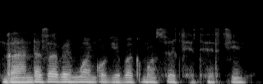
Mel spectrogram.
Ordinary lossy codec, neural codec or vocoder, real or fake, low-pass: Opus, 16 kbps; codec, 16 kHz, 8 kbps, FunCodec, trained on LibriTTS, 25 frames a second; fake; 5.4 kHz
